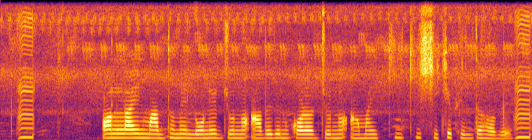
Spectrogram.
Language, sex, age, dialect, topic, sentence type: Bengali, female, 18-24, Northern/Varendri, banking, question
